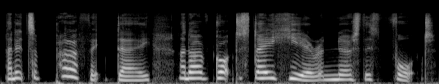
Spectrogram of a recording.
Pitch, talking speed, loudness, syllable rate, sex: 245 Hz, 190 wpm, -18 LUFS, 5.0 syllables/s, female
